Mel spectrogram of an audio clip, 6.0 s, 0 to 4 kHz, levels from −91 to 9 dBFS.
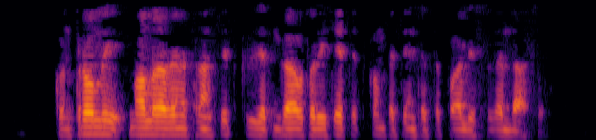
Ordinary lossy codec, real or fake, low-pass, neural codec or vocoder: MP3, 16 kbps; real; 3.6 kHz; none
